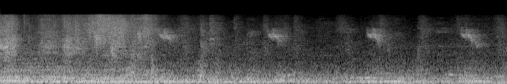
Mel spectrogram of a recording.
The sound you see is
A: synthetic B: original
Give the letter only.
B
